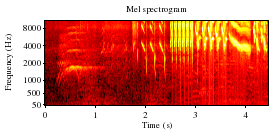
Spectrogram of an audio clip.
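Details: Cross goldfinch, Parachinar, singing after the moult: a faint soft whistle, then scattered chirps building into a loud, rapid rolling trill with buzzy drawn-out notes.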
